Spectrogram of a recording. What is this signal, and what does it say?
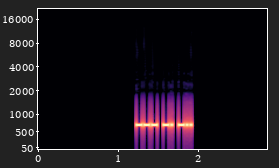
Morse code, heard as a keyed tone, about 50 wpm, 700 Hz. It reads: OND
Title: Top Three Letter Combinations in Words 50wpm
